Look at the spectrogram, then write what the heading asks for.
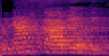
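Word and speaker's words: विनाशकालेऽपि: ये अवग्रह चिन्ह है, ये जो एस की तरह दिखता है इसको अवग्रह चिन्ह बोलते हैं और उच्चारण अ की तरह करते हैं। विनाश काले अपि, अ जल्दी से बोलना है, विनाश काले अपि, अपि नहीं, विनाश काले अपि ऐसे नहीं, विनाश काले अपि एक ही साथ।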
